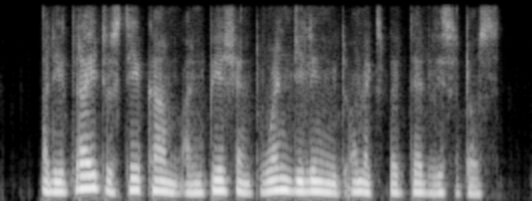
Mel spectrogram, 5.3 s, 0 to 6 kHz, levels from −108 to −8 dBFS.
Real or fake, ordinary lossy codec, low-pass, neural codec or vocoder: fake; none; 5.4 kHz; codec, 16 kHz, 4.8 kbps, FACodec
